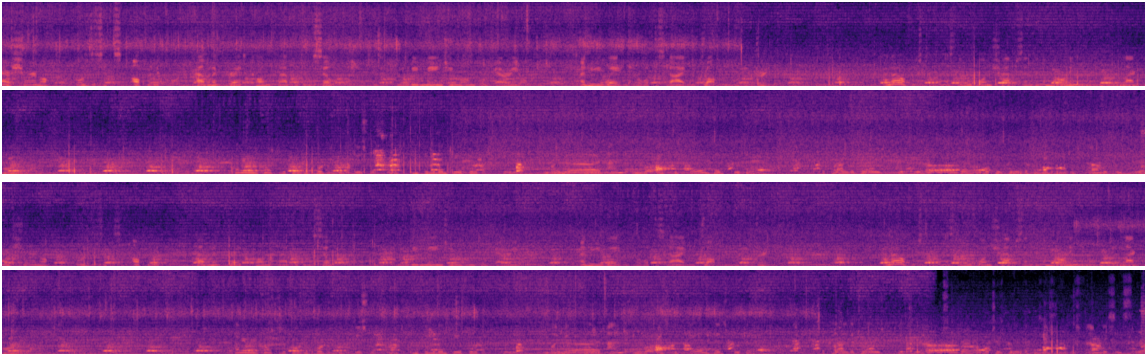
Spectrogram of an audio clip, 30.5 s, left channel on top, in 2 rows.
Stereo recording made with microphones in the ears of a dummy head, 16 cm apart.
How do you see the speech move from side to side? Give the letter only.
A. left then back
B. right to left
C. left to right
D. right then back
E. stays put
C.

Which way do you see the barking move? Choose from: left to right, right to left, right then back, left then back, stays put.
left then back.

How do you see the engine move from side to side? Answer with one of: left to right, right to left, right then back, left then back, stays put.
stays put.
